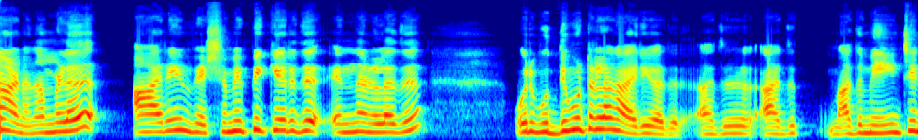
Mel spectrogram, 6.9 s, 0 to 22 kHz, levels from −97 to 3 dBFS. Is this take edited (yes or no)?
no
